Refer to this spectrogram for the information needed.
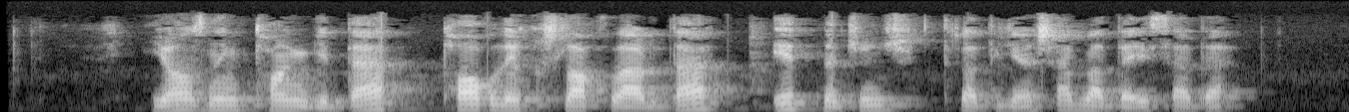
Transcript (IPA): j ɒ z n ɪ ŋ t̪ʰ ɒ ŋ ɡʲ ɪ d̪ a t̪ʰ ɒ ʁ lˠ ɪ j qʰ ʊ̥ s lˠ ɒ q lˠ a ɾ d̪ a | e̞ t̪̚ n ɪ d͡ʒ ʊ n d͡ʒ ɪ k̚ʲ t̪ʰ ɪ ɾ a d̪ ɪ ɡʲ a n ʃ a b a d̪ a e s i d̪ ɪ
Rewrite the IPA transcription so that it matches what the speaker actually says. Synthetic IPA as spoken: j ɒ z n ɪ ŋ t̪ʰ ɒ ŋ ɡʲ ɪ d̪ a t̪ʰ ɒ ʁ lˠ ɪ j qʰ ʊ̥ ʃ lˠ ɒ q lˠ a ɾ d̪ a | e̞ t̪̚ n ɪ d͡ʒ ʊ n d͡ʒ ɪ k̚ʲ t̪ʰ ɪ ɾ a d̪ ɪ ɡʲ a n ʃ a b a d̪ a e s a d̪ ɪ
